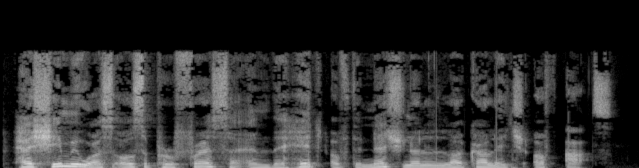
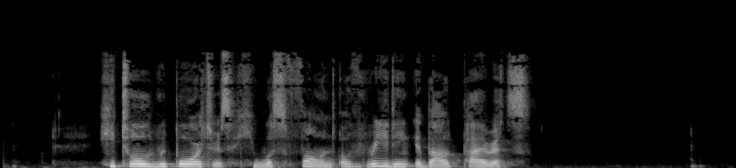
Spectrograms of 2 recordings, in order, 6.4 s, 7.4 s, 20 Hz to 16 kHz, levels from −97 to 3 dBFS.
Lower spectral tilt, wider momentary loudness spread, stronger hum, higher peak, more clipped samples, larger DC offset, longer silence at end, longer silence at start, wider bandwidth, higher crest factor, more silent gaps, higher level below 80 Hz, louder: second, -4 dB/octave vs -5.5 dB/octave; about the same, 15 LU vs 13 LU; neither; about the same, -6 dBFS vs -8 dBFS; neither; neither; second, 0.3 s vs 2.1 s; second, 0.15 s vs 1.05 s; about the same, 11.5 kHz vs 11.5 kHz; about the same, 18 dB vs 20 dB; neither; first, -56 dBFS vs -74 dBFS; about the same, -24 LUFS vs -25 LUFS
